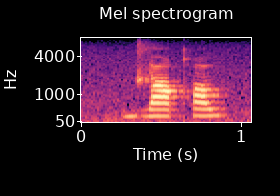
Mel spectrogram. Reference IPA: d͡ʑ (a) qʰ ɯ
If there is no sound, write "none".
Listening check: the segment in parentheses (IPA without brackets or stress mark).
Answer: a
